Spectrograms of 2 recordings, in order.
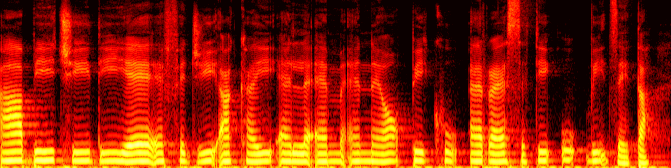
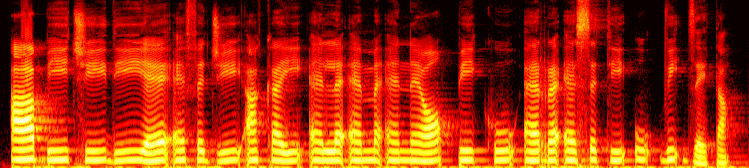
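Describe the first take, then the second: First: The voice is lighter and quieter. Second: The voice is fuller and louder.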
